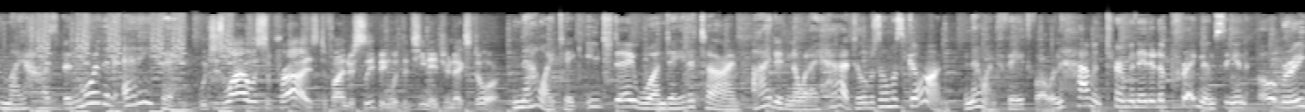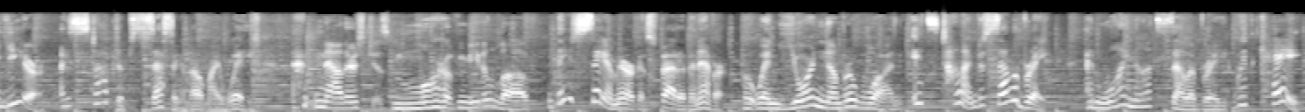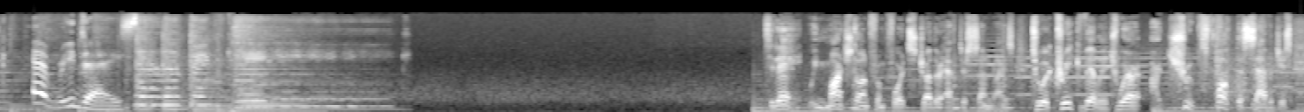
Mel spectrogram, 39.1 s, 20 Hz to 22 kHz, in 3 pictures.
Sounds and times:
Speech: 0:00.0 - 0:27.5, 0:33.7 - 0:39.1
Music: 0:00.0 - 0:30.1, 0:33.7 - 0:39.1.

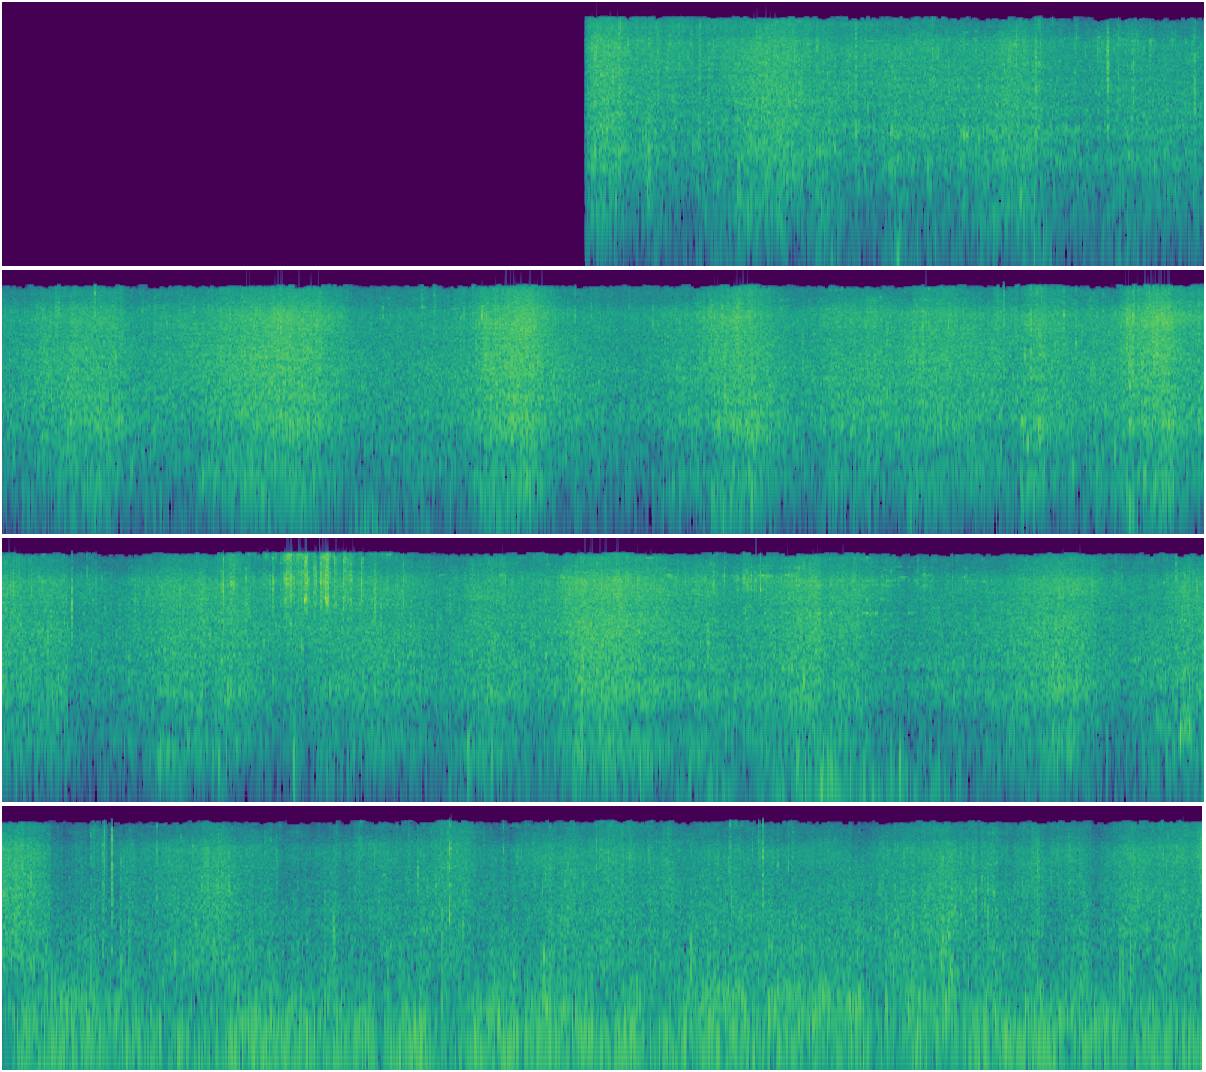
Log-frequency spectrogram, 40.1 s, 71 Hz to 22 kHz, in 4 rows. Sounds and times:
Stream: 0:04.9 - 0:40.0.

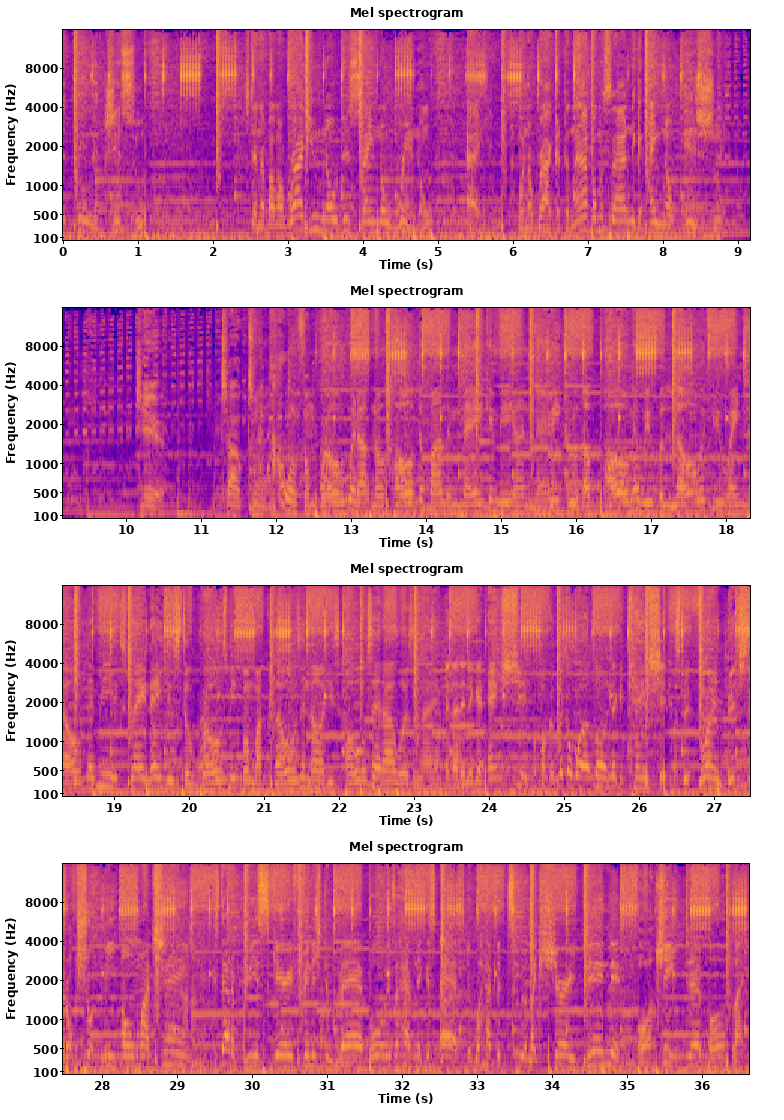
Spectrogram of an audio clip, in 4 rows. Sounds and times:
Music: 0:00.0 - 0:36.6.

